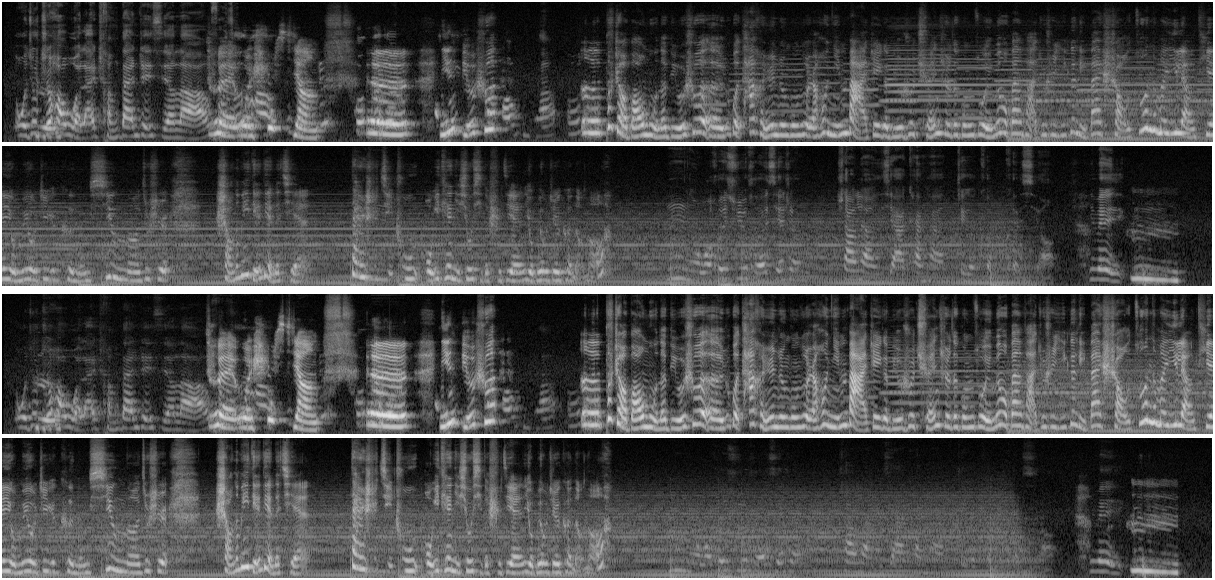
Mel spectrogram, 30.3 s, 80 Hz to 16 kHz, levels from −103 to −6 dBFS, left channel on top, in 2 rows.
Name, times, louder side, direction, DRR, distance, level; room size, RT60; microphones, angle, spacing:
voice 1, 0.1-3.4 4.0-4.1 4.4-4.9 5.6-5.7 6.1-6.4 6.7-7.3 8.8-9.0 19.6-20.3 23.4-25.2 25.6-28.3 28.7-29.8, left 5 dB, 80° left, 0.9 m, -46 dB
voice 2, 2.6-6.2 7.2-19.0 19.5-22.8 28.6-28.7 29.2-29.8, right 5 dB, 60° right, 0.6 m, -33 dB
Trumpet, 8.6-16.2, left 3 dB, 30° left, 2.8 m, -60 dB
sound 1, 11.0-21.6, left 4 dB, 5° left, 3.2 m, -57 dB
sound 2, 12.5-28.2, right 2 dB, 80° right, 1.6 m, -51 dB
17.0 x 7.8 x 2.6 m
head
